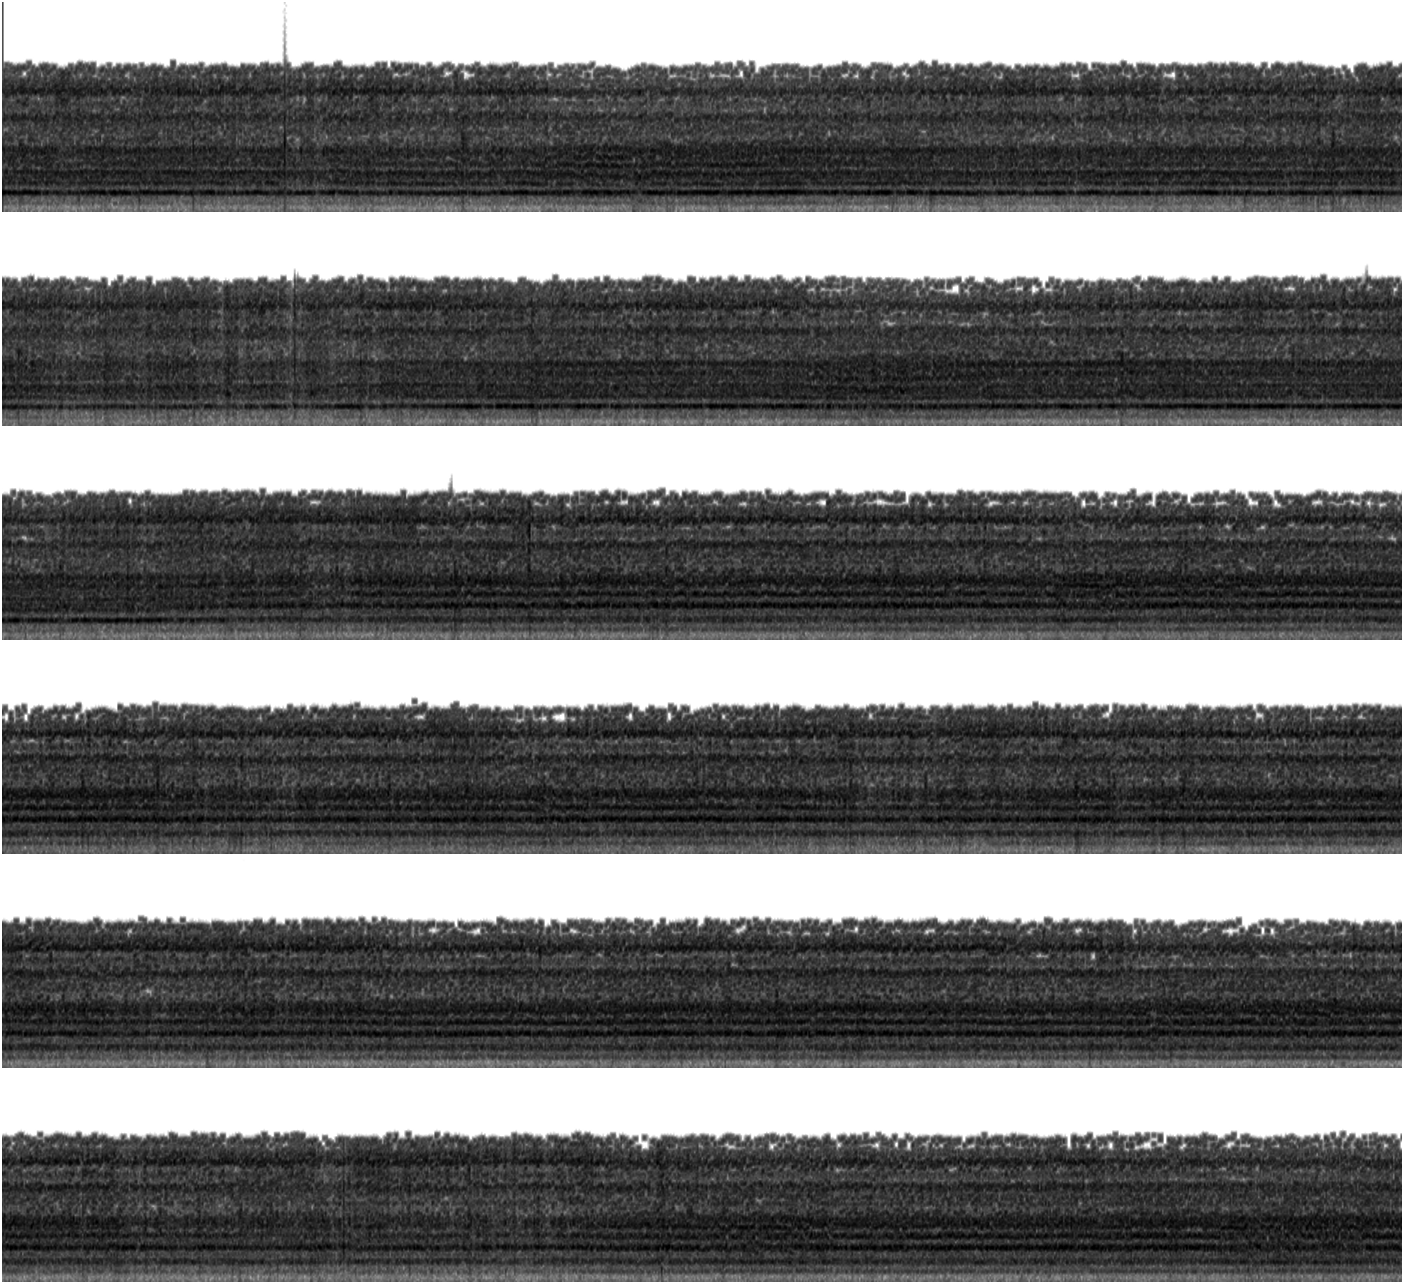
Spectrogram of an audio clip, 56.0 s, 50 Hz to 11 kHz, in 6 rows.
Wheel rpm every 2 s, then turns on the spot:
140, 140, 140, 140, 140, 140, 140, 140, 150, 150, 160, 160, 160, 160, 160, 160, 170, 160, 160, 160, 160, 160, 160, 160, 160, 160, 160, 160.
none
